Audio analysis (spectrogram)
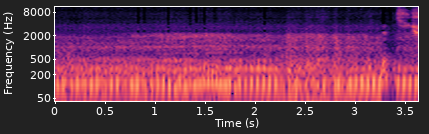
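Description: Honda CB750 Hornet motorcycle engine on a test ride, a steady low drone under continuous wind noise with the rider talking over it throughout.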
